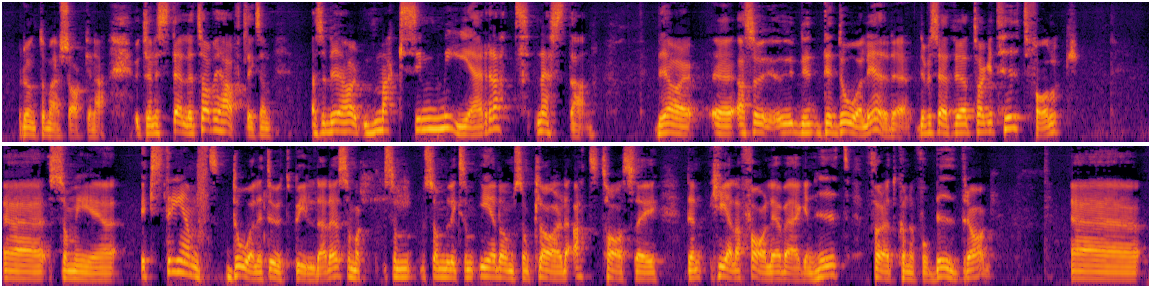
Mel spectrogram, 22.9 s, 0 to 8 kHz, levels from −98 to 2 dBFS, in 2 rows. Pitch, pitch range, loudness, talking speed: 130 Hz, 110-160 Hz, -19 LUFS, 165 wpm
